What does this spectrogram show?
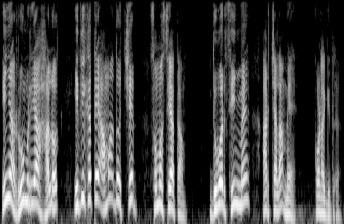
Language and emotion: Santali, angry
